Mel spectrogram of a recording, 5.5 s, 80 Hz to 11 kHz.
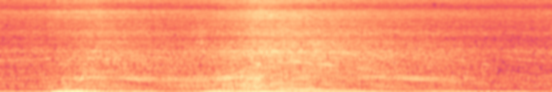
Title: Karson BMW 330ci Rough Idle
